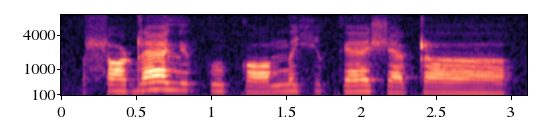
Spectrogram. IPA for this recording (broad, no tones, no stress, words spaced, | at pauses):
ɬɔɖæ lʲʊkukɔ n̪əçʊkɛʃæ ʈʌː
